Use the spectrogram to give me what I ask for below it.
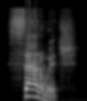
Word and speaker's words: sandwich: For example, look, sandwich, sandwich. The stress is on the first syllable.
